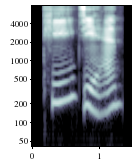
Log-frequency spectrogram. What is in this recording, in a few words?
"tijian", Chinese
